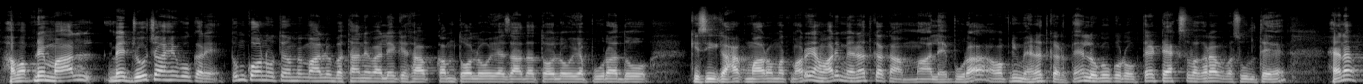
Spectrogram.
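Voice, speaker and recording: A man's voice: medium pitch, steady tone, a little fast, natural voice. A man voicing a sarcastic, stubborn crowd of townsmen who taunt and sneer, within his religious lesson. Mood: mocking.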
